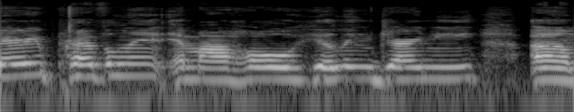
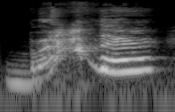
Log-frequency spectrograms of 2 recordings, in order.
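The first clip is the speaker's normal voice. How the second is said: incredulous echo; 9 semitones higher, 5 dB louder, slower than usual. Retold or imitated. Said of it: "And I'm just thinking".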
